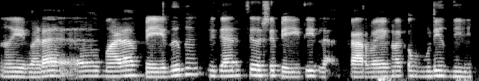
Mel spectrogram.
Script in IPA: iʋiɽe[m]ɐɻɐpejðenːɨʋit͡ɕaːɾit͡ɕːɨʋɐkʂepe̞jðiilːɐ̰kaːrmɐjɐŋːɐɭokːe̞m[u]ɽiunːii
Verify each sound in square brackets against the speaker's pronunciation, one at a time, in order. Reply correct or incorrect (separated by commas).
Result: correct, incorrect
